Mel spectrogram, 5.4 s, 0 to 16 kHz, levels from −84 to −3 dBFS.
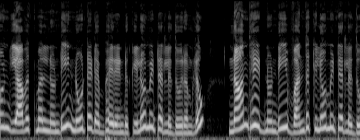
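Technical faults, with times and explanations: Nothing in this recording stood out as a technical problem on listening.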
